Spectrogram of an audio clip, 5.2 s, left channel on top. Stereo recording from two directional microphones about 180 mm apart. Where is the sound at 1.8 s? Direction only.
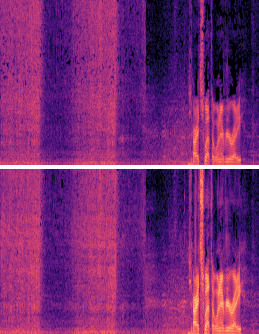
5° left (ahead or behind).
